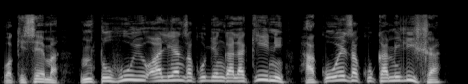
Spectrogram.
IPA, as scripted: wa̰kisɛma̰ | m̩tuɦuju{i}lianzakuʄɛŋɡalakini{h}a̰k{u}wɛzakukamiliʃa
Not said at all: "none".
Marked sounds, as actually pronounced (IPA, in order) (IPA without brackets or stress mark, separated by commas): a, h, u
